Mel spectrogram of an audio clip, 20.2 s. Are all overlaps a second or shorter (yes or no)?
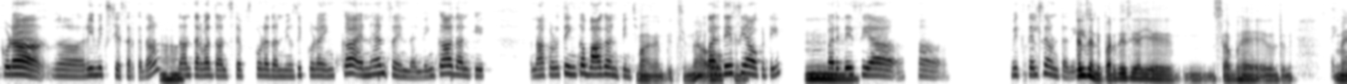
yes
